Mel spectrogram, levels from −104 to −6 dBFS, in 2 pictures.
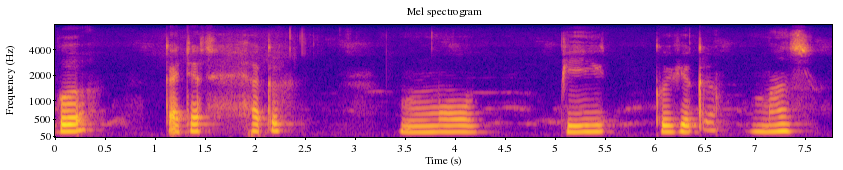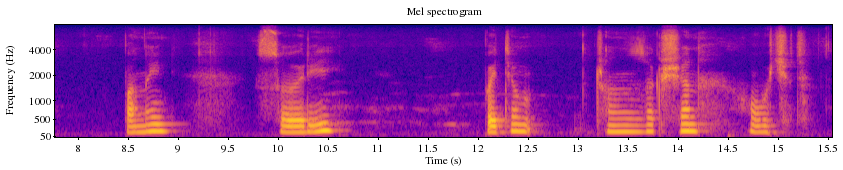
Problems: background sounds at intervals, background conversations at intervals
